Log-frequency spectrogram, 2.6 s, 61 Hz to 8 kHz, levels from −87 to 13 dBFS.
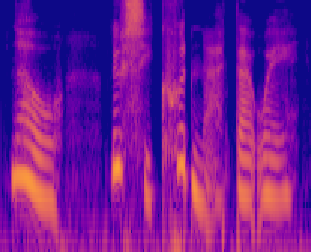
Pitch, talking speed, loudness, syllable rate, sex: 205 Hz, 140 wpm, -23 LUFS, 3.6 syllables/s, female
